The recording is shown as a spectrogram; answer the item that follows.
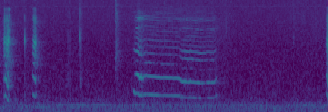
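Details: A cat meows once, a drawn-out harmonic call that holds level then slides gently downward over about a second, set among soft clicks and taps in a quiet room.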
